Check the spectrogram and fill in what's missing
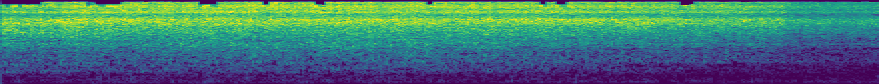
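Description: Whole masala tipped into a hot pan already holding bay leaf and shahi jeera for paneer maska chaska gives a loud, close, steady hiss that eases off slightly at the end, with no talking.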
